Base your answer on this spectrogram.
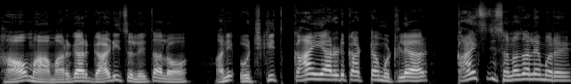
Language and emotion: Goan Konkani, surprised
